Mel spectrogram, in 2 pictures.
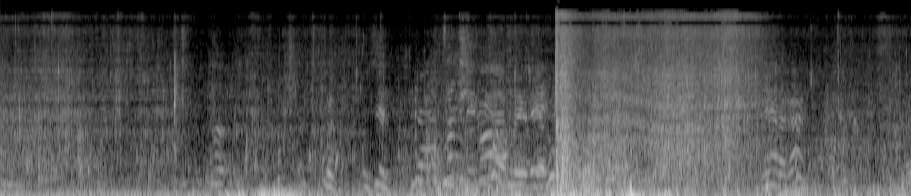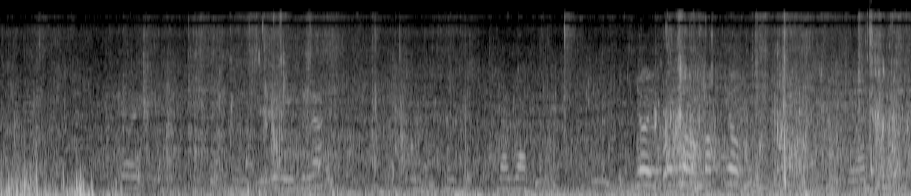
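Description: Distant voices and calls of people swimming in a river, heard over a low rumble of wind on the microphone, with a brief sharp burst of noise about five and a half seconds in.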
